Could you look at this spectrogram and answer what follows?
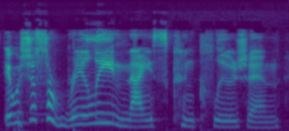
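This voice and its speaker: A woman with a bright, forward voice co-hosts a casual fan chat show. Her delivery is playful and teasing, and her pitch moves around in a very lively way. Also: measured pace. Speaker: podcast co-host.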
